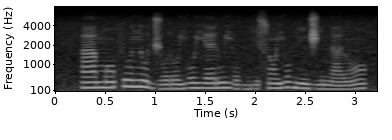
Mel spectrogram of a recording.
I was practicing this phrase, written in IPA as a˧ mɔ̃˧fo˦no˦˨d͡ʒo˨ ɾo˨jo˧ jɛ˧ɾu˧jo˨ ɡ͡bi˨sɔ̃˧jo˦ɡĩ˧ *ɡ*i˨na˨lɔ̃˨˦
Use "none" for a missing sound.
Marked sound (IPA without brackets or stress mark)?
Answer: d͡ʒ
